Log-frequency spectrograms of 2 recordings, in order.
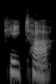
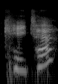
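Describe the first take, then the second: First: The final vowel is a full vowel like cup. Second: The final vowel is a full vowel like cat. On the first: "Let's try it with a, like in um, mm. cup" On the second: "let me say it with the at"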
